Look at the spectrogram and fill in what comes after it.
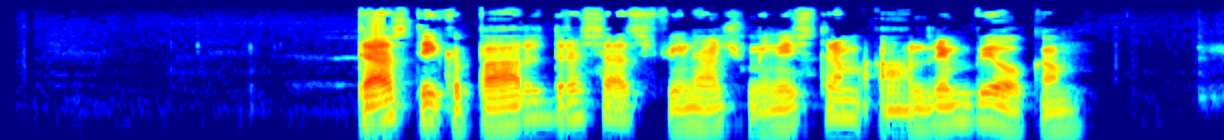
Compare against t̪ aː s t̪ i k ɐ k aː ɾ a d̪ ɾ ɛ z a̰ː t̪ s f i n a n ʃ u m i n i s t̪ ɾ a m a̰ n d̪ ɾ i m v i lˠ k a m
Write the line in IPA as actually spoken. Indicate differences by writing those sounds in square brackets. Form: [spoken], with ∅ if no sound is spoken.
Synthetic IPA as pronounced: t̪ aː s t̪ i k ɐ [p] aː ɾ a d̪ ɾ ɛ [s] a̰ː t̪ s f i n a n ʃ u m i n i s t̪ ɾ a m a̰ n d̪ ɾ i m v i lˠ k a m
